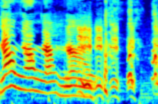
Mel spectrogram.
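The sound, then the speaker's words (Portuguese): Two cats meow together in long, wavering, drawn-out calls that rise and fall almost in unison, fairly loud, ending in a few shorter yowls. “E o pior é que quem mora em casa já sabe que gato fica assim mesmo, né?”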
